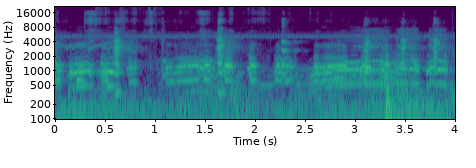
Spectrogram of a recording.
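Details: A homestead flock of chickens shut in a chicken tractor on 25 July 2023, eager to be let out, clucks and murmurs continuously, with overlapping short nasal notes and drawn-out, slightly rising calls.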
